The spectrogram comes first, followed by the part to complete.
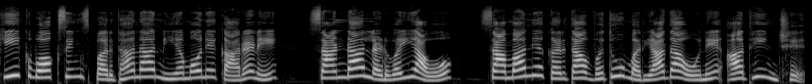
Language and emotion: Gujarati, neutral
